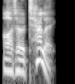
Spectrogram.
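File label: "autotelic", English, British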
